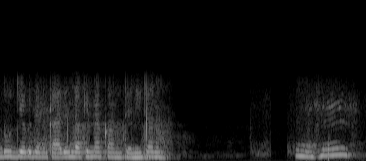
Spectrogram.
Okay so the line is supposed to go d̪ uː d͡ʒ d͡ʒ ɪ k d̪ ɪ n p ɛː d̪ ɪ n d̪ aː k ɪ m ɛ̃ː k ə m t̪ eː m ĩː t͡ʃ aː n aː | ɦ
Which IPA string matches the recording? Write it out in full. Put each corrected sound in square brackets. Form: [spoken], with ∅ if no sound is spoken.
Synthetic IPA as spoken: d̪ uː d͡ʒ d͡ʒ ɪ k d̪ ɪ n [k] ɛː d̪ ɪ n d̪ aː k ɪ m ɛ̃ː k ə m t̪ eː [n] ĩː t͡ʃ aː n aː | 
